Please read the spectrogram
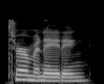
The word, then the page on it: terminating: British English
